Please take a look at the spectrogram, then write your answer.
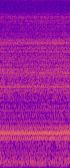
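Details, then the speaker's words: Honda Civic at idle, listened to with a stethoscope on the belt tensioner; steady high-pitched hiss and whir over the engine. Noisy belt tensioner bearing, before replacement. "So, yan. Maingay ang tensioner bearing ng Honda Civic."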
